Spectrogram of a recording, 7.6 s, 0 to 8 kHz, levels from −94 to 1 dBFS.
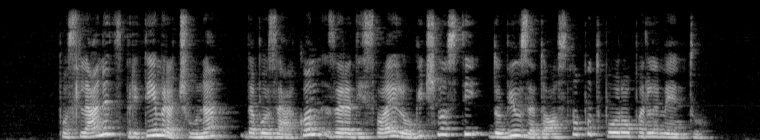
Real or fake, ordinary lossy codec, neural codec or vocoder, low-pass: real; none; none; 7.2 kHz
